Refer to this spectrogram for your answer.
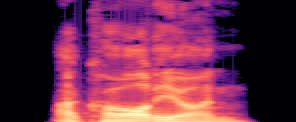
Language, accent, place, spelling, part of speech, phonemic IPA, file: German, Germany, Berlin, Akkordeon, noun, /aˈkɔʁdeɔn/, De-Akkordeon2.ogg
- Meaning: accordion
